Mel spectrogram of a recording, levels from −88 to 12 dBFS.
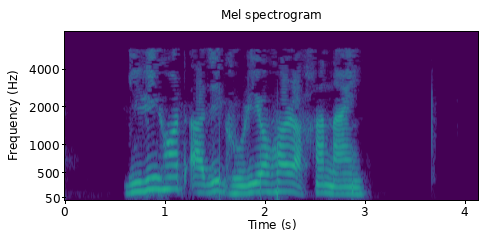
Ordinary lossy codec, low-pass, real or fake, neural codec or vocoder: MP3, 24 kbps; 7.2 kHz; real; none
